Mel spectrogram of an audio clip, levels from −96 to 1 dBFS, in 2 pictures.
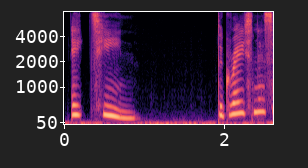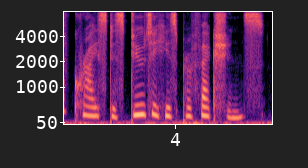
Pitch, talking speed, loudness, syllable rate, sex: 235 Hz, 115 wpm, -20 LUFS, 3.5 syllables/s, female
